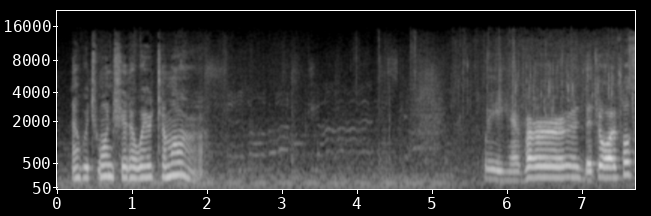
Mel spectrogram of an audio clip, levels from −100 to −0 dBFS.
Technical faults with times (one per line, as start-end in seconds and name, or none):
1.64-1.66 corrupt frame decoded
